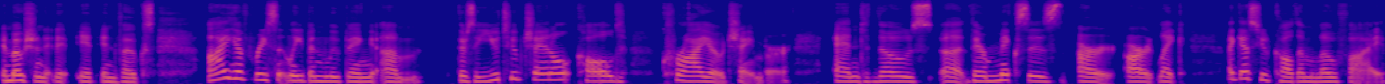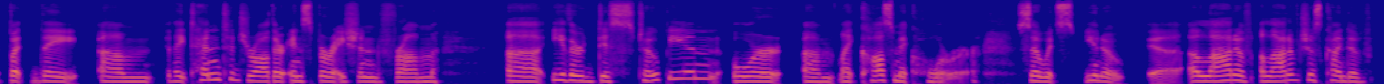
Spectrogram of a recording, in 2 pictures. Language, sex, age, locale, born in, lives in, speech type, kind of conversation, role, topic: English, female, 30-34, en-US, United States, United States, conversation, unstructured, none, What's the last song you replayed, and why did it stick with you?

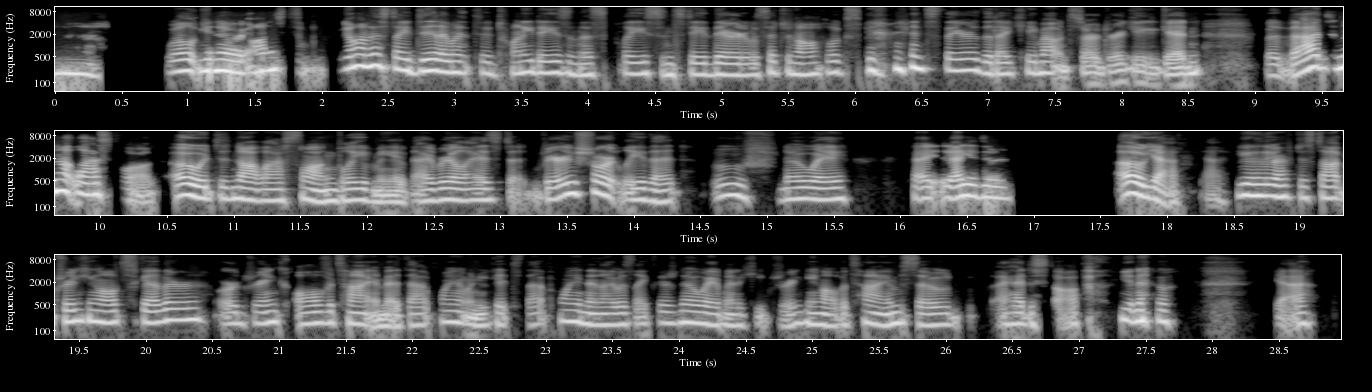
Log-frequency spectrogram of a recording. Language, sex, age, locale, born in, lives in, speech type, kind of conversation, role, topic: English, female, 40-44, en-US, United States, United States, conversation, unstructured, none, How can helping others make you feel happier?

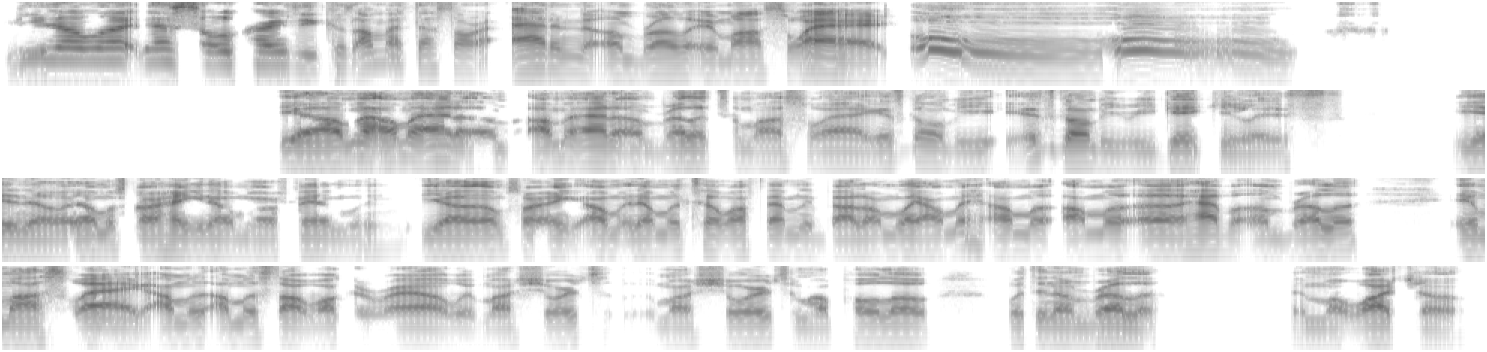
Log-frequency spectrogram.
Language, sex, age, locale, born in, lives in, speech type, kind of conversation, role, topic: English, male, 25-29, en-US, United States, United States, conversation, unstructured, none, What factors shape your choice of who to spend your weekends with?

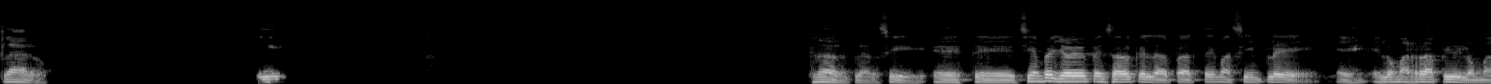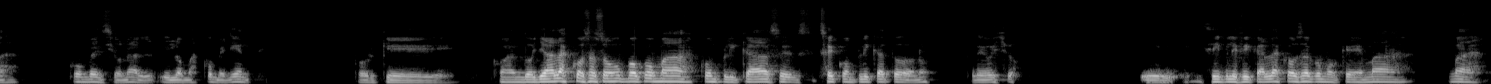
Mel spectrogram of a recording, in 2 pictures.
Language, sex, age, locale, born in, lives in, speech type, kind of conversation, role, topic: Spanish, male, 55-59, es-VE, Venezuela, Spain, conversation, unstructured, none, ¿Qué pequeño gesto de un amigo o familiar te ha alegrado el día?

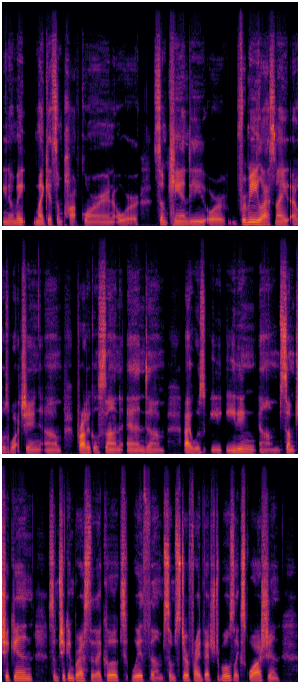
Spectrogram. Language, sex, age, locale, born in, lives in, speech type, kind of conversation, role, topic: English, female, 60-64, en-US, United States, United States, conversation, unstructured, none, What TV show would you recommend to absolutely everyone?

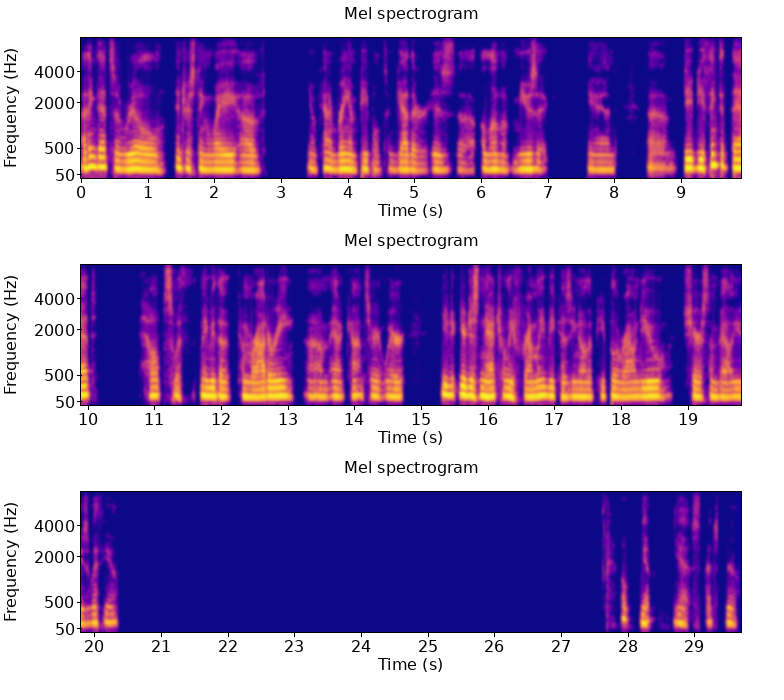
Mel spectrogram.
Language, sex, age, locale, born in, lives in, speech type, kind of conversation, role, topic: English, male, 50-54, en-US, United States, United States, conversation, podcast, host, In what ways does entertainment help people connect and build relationships?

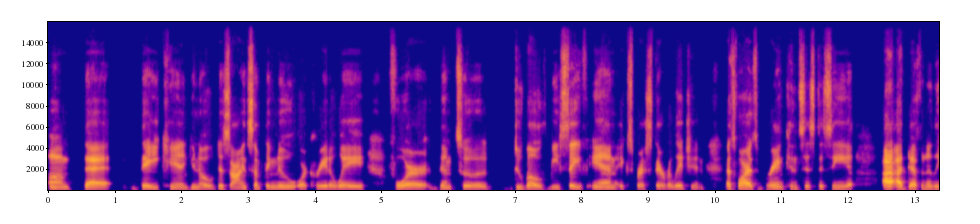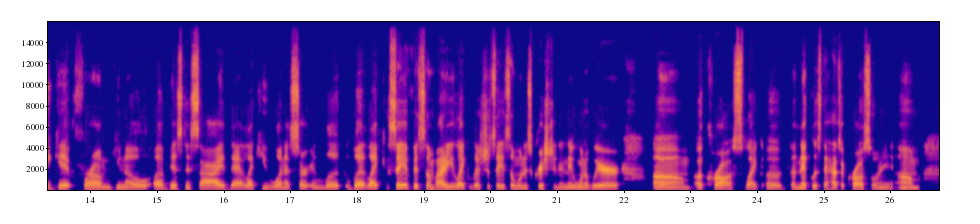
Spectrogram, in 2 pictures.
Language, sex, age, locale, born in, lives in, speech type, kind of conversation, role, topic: English, female, 30-34, en-US, United States, United States, conversation, unstructured, none, Should workplaces be required to accommodate employees' religious dress and practices even when they conflict with uniform policies?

